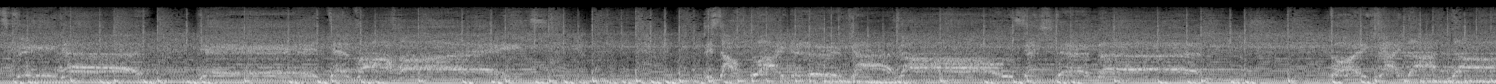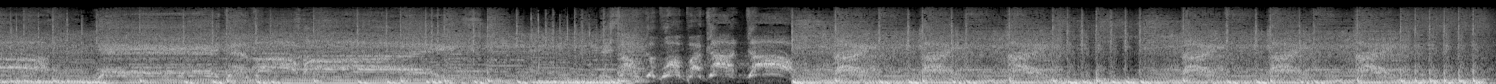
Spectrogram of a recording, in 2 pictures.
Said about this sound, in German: Deswegen spielen wir jetzt noch einen äh, letztes Mal einen Song von äh, der sogenannten Band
